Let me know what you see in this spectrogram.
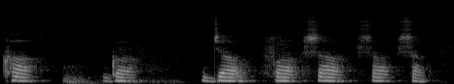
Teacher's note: वायु का जो मार्ग है वो नैरो हो जाता है और वायु घर्षण के साथ निकलती है, वो संघर्षी व्यंजन कहलाते हैं।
